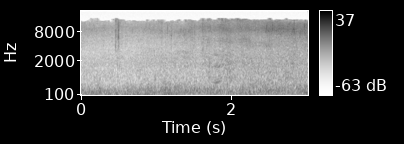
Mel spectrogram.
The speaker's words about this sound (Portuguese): E aqui ainda tá batendo, a onda ainda tá mais alta aqui, ó.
